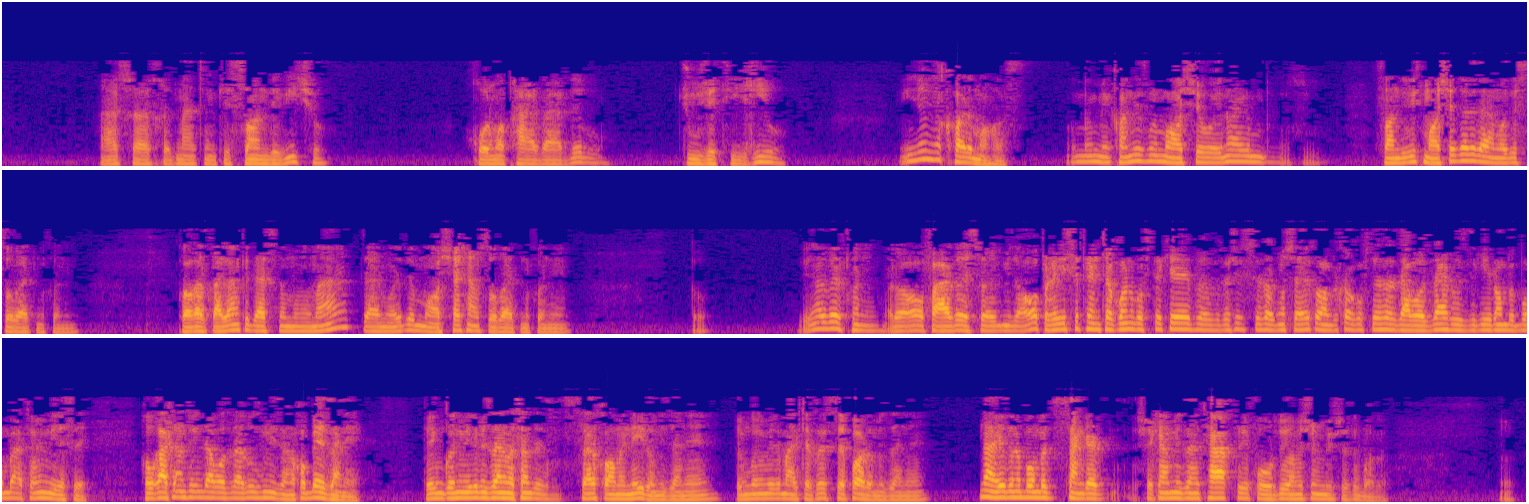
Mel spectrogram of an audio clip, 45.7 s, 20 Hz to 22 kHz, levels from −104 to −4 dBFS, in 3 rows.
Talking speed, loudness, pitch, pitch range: 130 wpm, -27 LUFS, 115 Hz, 95-130 Hz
